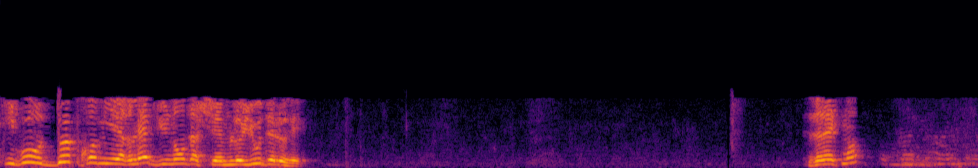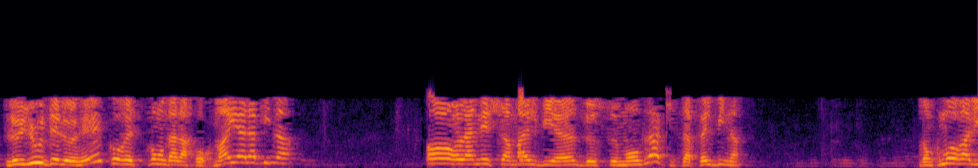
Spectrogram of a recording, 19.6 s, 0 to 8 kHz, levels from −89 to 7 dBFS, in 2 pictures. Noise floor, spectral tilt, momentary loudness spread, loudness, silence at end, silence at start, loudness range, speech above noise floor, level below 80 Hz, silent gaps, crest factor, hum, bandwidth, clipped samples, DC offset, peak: -59 dBFS; -10.5 dB/octave; 11 LU; -16 LUFS; 0 s; 0 s; 9 LU; 44 dB; -54 dBFS; none; 16 dB; none; 4 kHz; under 0.1%; under 0.1%; -2 dBFS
